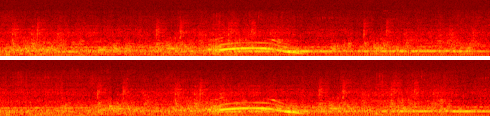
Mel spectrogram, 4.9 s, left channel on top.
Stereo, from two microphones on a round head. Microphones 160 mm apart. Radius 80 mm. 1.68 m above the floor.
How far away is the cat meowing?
About 0.9 m.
